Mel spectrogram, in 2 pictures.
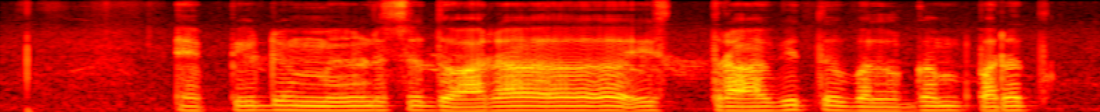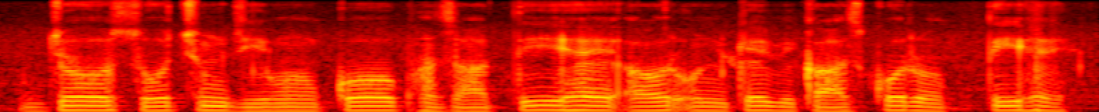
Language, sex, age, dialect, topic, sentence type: Hindi, male, 18-24, Awadhi Bundeli, agriculture, statement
